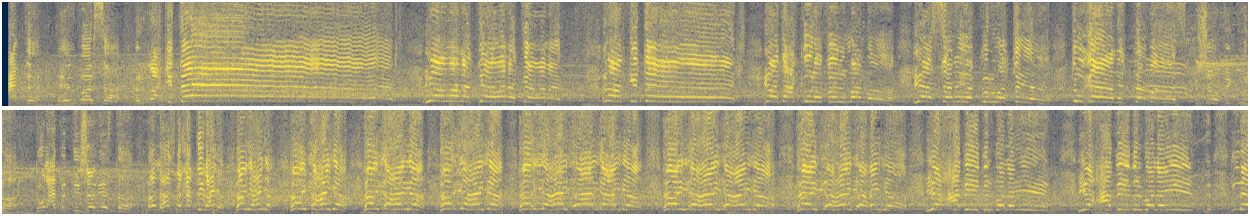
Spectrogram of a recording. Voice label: Arabic football reporter

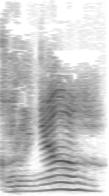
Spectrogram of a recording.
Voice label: anime cat girl

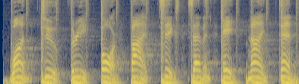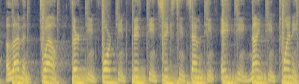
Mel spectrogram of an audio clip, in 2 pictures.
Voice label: English numbers; اعداد انگلیسی

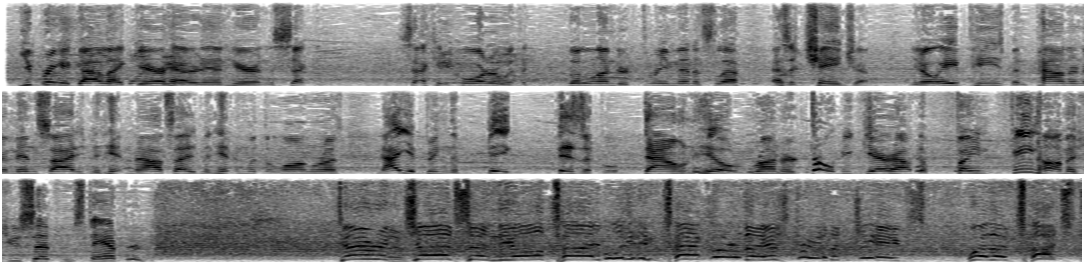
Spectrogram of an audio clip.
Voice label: English football reporter

